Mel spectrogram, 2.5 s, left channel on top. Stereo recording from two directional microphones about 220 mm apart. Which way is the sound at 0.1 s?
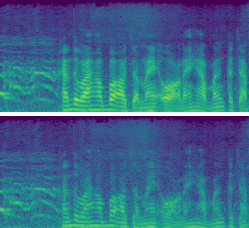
40° right (ahead or behind).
